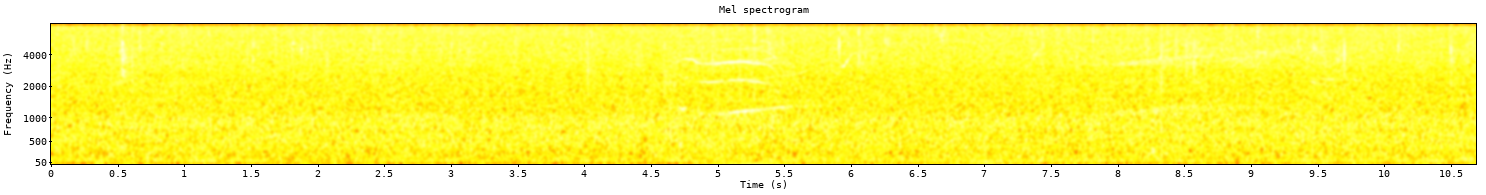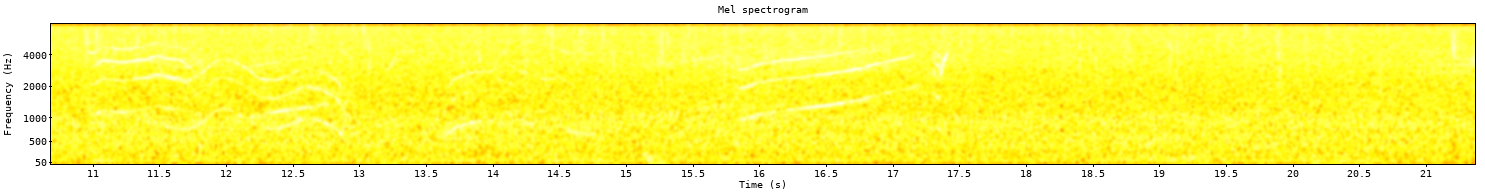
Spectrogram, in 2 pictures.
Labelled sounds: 4.7	5.7	killer whale, northern resident, A clan, AB subclan, 1.1 to 4.8 kHz
8.0	8.6	killer whale, northern resident, A clan, AB subclan, 3.2 to 3.9 kHz
11.0	11.8	killer whale, northern resident, A clan, AB subclan, 1.0 to 5.2 kHz
12.2	13.0	killer whale, northern resident, A clan, AB subclan, 1.1 to 2.6 kHz
13.7	14.0	killer whale, northern resident, A clan, AB subclan, 0.78 to 2.8 kHz
15.8	17.2	killer whale, northern resident, A clan, AB subclan, 0.94 to 4.7 kHz

